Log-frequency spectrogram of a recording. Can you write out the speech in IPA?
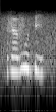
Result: zɜvudɗi

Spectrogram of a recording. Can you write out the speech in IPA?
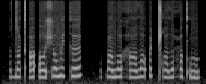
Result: dɑkʼɑʔɔ ʃɔwekə | pɑwɔha ðˤeʔʏǁə ðˤʏhɔkʼu

